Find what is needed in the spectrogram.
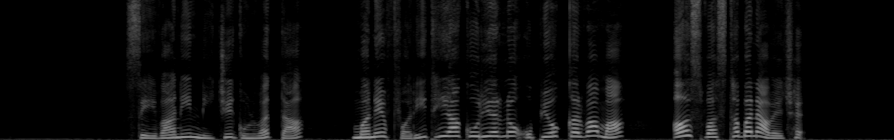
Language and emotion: Gujarati, fearful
